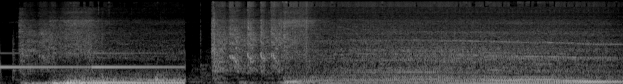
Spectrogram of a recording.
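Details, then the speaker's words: Engine started right after replacing the exhaust manifold gasket, cleaning carbon from the flange, replacing rusted bolts and torquing to 36 ft-lbs. It catches and settles into a smooth idle with no ticking or puffing at the manifold. Exhaust leak fixed, normal running. "makes less noise and exhaust sounds look great."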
